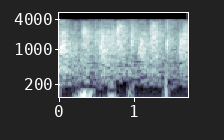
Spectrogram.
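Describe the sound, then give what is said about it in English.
A crowd claps together in answer to a preacher's call to clap hands and shout amen, in a dense, steady wash of hand claps that stays fairly even throughout, with no distinct single claps standing out and no clear voices. “Clap your hands and shout an amen.”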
